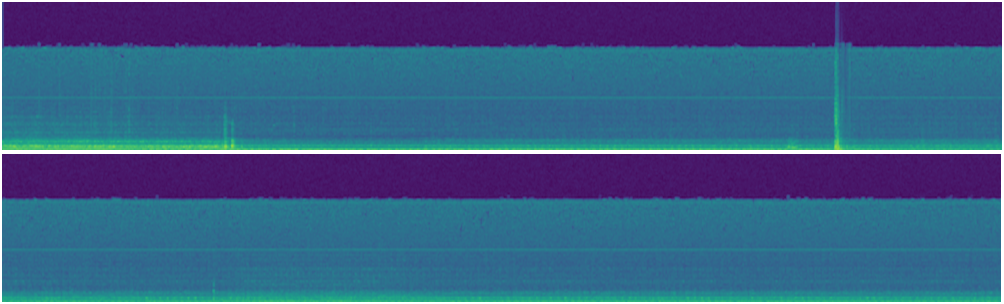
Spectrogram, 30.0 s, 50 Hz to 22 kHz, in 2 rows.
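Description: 1972 Toyota Celica 2.0GT's 16-valve engine running, heard from inside the cabin, as the car creeps forward and then idles steadily from about three seconds in. A single sharp click about halfway through.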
